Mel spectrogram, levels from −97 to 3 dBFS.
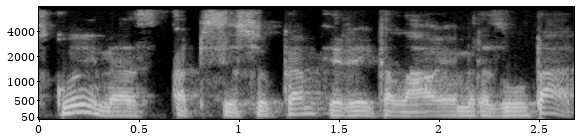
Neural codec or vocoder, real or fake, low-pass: none; real; 7.2 kHz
